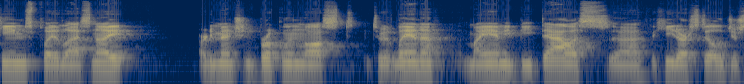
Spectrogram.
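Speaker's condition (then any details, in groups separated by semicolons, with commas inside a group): No condition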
